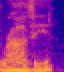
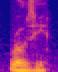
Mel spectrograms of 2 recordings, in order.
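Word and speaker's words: Rozzi: I'm only joking though because I know it's Rosie, Rosie, and Ma.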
